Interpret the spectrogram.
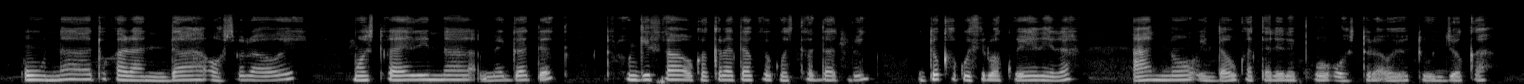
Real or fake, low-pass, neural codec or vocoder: fake; 10.8 kHz; codec, 44.1 kHz, 7.8 kbps, Pupu-Codec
